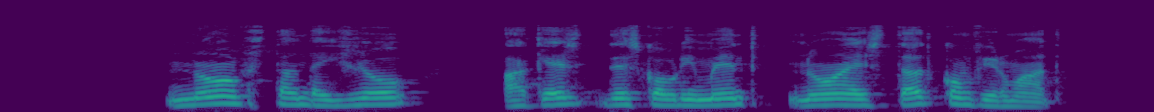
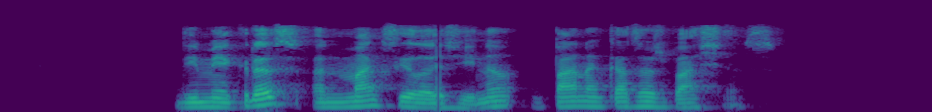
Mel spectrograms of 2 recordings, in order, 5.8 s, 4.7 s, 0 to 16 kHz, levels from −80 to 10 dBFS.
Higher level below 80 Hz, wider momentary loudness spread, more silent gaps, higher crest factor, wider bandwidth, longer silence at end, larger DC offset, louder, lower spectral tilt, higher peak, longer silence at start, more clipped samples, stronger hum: second, -84 dBFS vs -64 dBFS; about the same, 9 LU vs 10 LU; first, 2.46-2.53 s vs none; about the same, 18 dB vs 22 dB; about the same, 7.8 kHz vs 8.2 kHz; second, 0.5 s vs 0.8 s; neither; second, -33 LUFS vs -29 LUFS; first, -6 dB/octave vs -3.5 dB/octave; second, -16 dBFS vs -10 dBFS; about the same, 0.85 s vs 0.9 s; neither; neither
